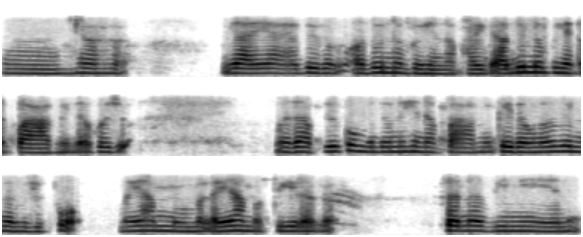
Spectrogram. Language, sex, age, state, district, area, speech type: Manipuri, female, 60+, Manipur, Kangpokpi, urban, conversation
